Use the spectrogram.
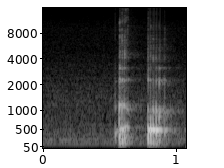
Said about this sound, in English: You want to know why I'm belching right now? Because I just had a wonderful Asian salad, which altogether had 350 calories in it, had less than 200 milligrams of sodium, and also I had a little bit of salmon in it that was left over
